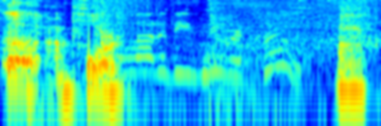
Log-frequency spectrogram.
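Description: A man's voice: mid-range voice, flat delivery, extremely slow, darkish tone. A man from Denmark playing a card game over voice chat, sarcastic and self-mocking. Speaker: streamer, duo partner. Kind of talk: casual gaming chat.

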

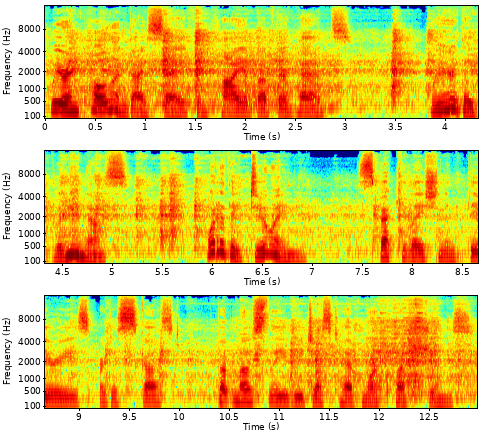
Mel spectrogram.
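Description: Middle-aged woman, low voice, reads slow and thoughtful, loud train rumble behind. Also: animated. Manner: slow, reflective reading. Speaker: vlogger and author. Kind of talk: reading a memoir excerpt aloud. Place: train compartment.

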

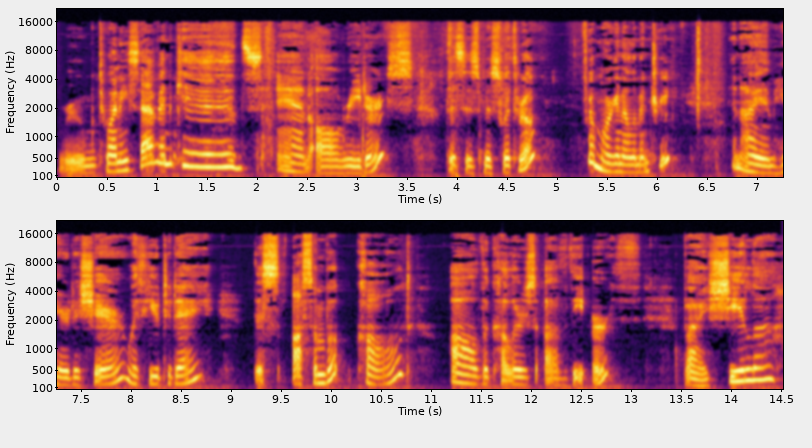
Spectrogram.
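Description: A woman in her thirties, an elementary teacher reading a picture book aloud to children with measured, expressive storybook phrasing. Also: medium pitch, creaky, slightly rough. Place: indoors, empty school classroom.

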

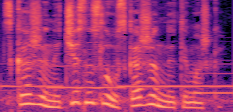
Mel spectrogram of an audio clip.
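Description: An actress playing a plucky young partisan courier in a radio drama, speaking in a familiar, teasing, warm-hearted way. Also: female voice, a little high, sing-song, brisk, over music. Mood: exasperated, teasing. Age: young adult.

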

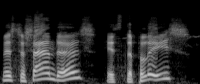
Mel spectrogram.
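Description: Animated, folksy police officer. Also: male voice, high-pitched, moderate pace, noisy background. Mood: brisk, commanding. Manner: avuncular, informal. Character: folksy, patronizing male police officer, briskly take-charge. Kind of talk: audio drama acting.

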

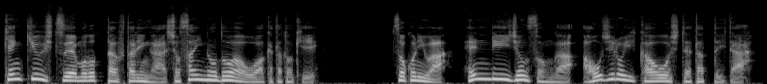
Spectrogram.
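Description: Animated male story narrator. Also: fairly high pitch, normal speed, no room sound, studio quality. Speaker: audiobook reader, stage performer. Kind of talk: dramatic scripted story narration.

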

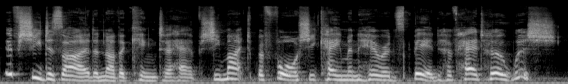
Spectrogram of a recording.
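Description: A woman playing a queen's loyal, argumentative noblewoman mother, giving measured, formal verse in a staged reading of a tragedy. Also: mid-range voice, a little mellow, a little hiss or hum, natural voice, rough recording. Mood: firm, defensive. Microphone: stand microphone at lectern.

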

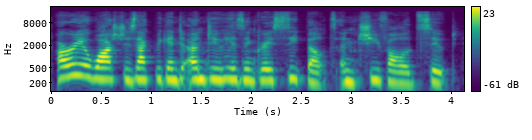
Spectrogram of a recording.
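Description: A woman's voice: on the high side, normal speed. A woman narrating a scripted story for an audio drama.

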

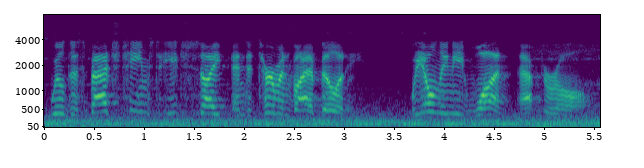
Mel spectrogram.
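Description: A ruthless boss played by a man gives cold, curt orders in a sci-fi game. The voice is high for a man and sounds distant and thin, like a phone line, with music behind. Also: normal speed, background noise, natural voice. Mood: cold, commanding. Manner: curt, commanding. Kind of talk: video game cutscene acting.

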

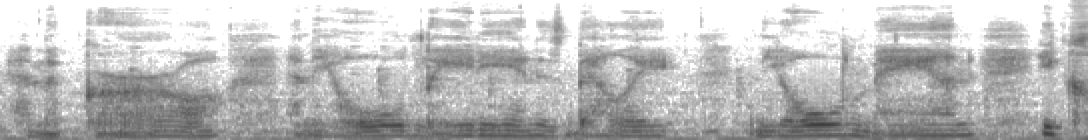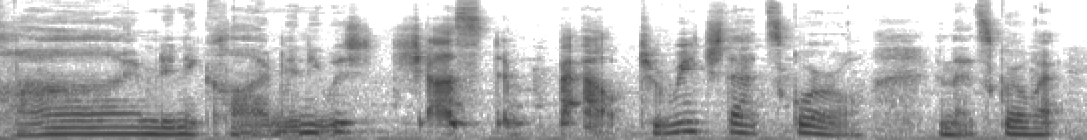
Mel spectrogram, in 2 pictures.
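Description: A woman in her sixties telling a children's story in an expressive, playful, sing-song way. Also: low voice, gravelly. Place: indoors, room with wooden ceiling. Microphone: phone at arm's length. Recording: noisy home recording with room ambience.

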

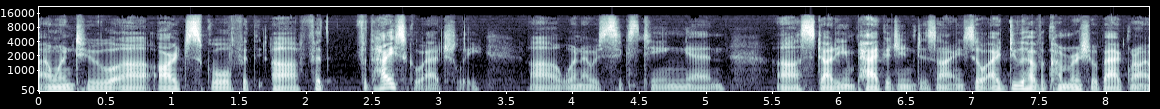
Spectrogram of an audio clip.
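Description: A middle-aged man from Taiwan, giving a relaxed lecture with many fillers and dry humor into a handheld microphone in a lecture hall. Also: lowish voice. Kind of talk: lecture presentation. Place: lecture hall with projection screen.

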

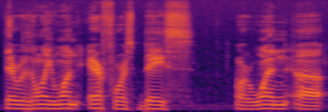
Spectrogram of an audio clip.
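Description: A man in his forties with a mid-range voice talks in an unhurried, reflective way, often pausing to restart a thought. He sits at a desk mic in a podcast studio. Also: mid-range voice, little pitch movement, darkish tone, smooth. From born in Thailand, raised in Southern California. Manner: measured, thoughtful, recalls details with small restarts. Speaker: guest. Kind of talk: relaxed conversational storytelling. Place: podcast studio with shelves and plants. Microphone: studio desk mic with headphones.

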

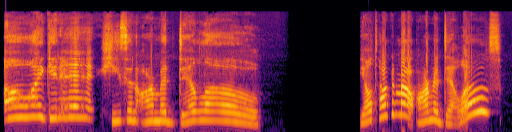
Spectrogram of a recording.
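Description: A woman voicing silly, excitable animals with a gushing, easily confused manner in a children's storybook. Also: high-pitched, takes it slowly, full character voice. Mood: curious.

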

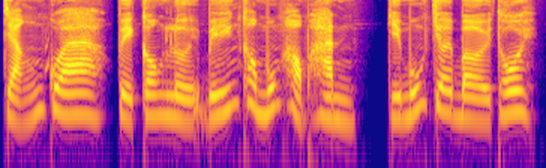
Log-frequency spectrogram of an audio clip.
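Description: A woman's voice: mid-range voice, brisk, darkish tone, dry recording, close to an everyday voice. A woman voicing a stern, demanding middle-aged father in a cartoon, with a firm, lecturing manner. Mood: stern, angry. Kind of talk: cartoon dubbing.

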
